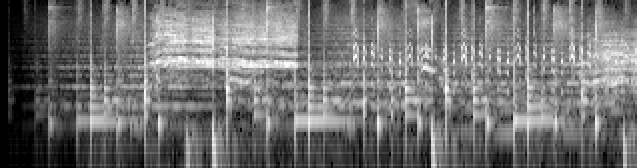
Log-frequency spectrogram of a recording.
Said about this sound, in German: ich finde, wir können da auch fast schon mal einen Jingle bauen, wenn du jedes Mal noch einen Witz raushaust. ja, dann kreiere ich jetzt mal hiermit einen Jingle, ihr hört es euch an und dann darfst du einen Witz erzählen.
